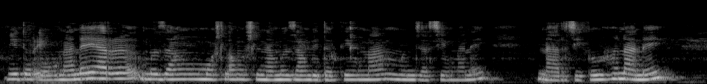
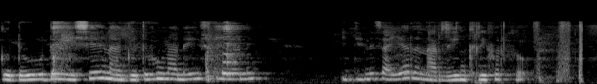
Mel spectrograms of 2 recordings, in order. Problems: low volume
